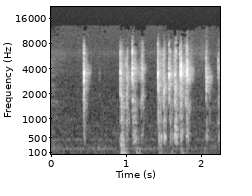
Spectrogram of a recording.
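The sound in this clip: Clicky keystrokes on a computer keyboard as a method name is typed into code, coming in quick irregular bursts of many taps with short pauses between them.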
